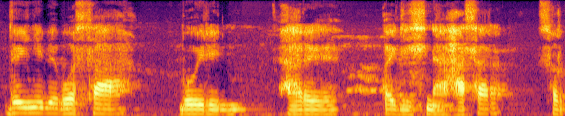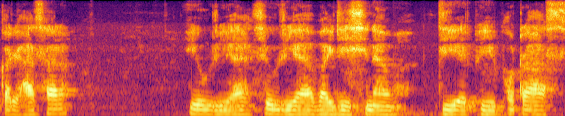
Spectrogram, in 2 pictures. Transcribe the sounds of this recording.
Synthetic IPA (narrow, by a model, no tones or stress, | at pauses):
d̪əjnibebɔst̪ʰa | bojɾinaɾ | b̥ajdisinahasaɾ | sɔɾkaɾiɦasaɾ | jowɾijasiwɾijabajdisinadieɾpʰipʰɔʈas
